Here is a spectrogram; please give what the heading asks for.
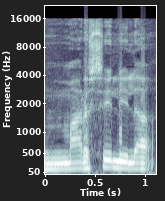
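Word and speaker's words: Marseille: केलेली होती निसला त्याच्यानंतर मार्सेलीला ते मार्से म्हणतात त्याच पूर्ण स्पेलिंग मार्सेली असं आहे त्यामुळे तिकडे मीटिंग केलेली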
